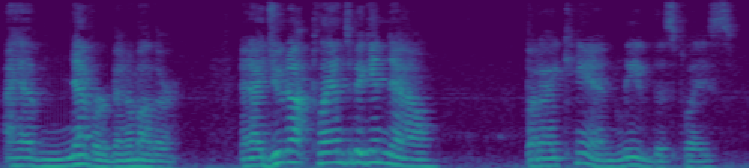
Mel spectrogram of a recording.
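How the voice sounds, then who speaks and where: Man as a dry undead gentleman, echoey. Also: mid-range voice, lively intonation, normal speed, lightly acted. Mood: dry, measured. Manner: dry, matter-of-fact. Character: dry, reserved, worldly undead gentleman guardian. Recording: roomy, echoing, distant from the mic.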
